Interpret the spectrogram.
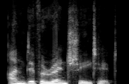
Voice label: "undifferentiated", Indian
